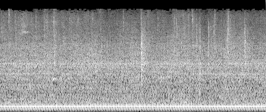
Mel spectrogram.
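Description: A steady low hum of several fixed tones with a constant hiss over it, unchanging throughout.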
